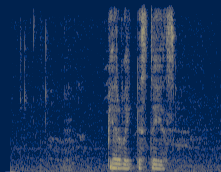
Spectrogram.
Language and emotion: Russian, neutral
